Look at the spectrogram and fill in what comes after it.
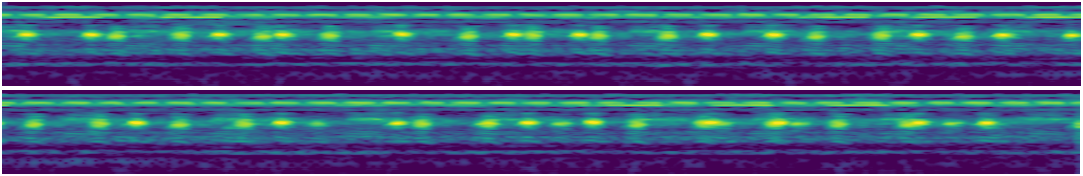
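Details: Rapid, rhythmic frog calls: bright clipped notes follow one another a few times a second in a lively chorus, with a persistent thin high tone and a low steady hum behind them.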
